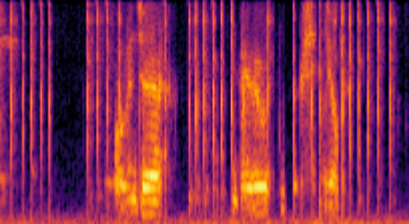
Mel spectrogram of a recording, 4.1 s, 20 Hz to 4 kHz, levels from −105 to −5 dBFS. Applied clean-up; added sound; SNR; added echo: neural diffusion model UNIVERSE++.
